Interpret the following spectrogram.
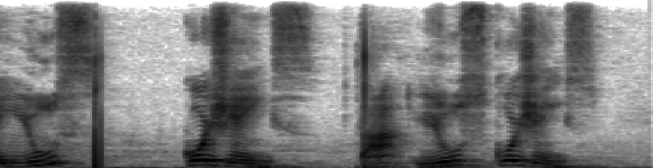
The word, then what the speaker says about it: ius cogens: Nós vamos tratar do chamado jus cogens, tá? Ou a melhor pronúncia, né, vinda do latim seria ius cogens, tá?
